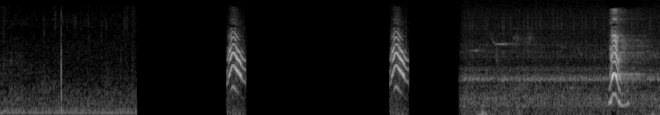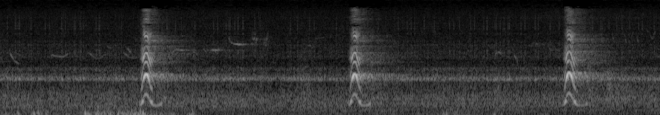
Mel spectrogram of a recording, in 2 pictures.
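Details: Cheetah in the savannah giving sharp, high, bird-like chirps, repeated about every two seconds over a steady hum.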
